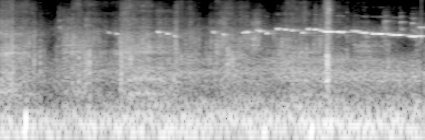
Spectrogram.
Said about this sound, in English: I stopped here because I could hear birds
